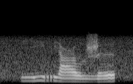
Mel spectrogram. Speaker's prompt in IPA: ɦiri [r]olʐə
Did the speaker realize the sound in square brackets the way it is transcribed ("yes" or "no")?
no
